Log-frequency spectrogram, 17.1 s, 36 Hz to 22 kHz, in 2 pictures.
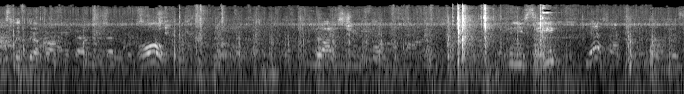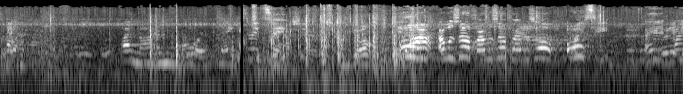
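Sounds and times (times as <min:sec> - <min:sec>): indistinct voices and chatter: 0:00.0 - 0:17.0.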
